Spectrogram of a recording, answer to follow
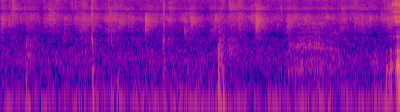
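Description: A few faint, scattered clicks from a computer keyboard or mouse over low room hum, the strongest about two seconds in.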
